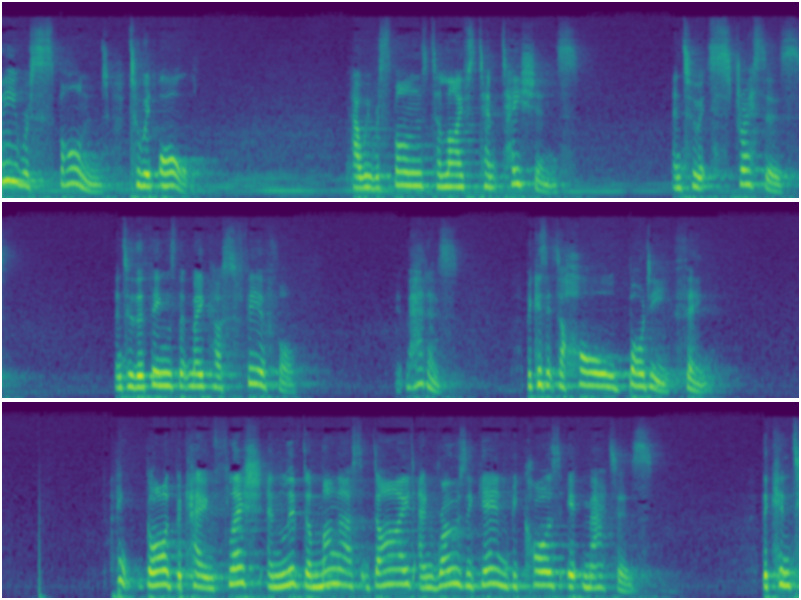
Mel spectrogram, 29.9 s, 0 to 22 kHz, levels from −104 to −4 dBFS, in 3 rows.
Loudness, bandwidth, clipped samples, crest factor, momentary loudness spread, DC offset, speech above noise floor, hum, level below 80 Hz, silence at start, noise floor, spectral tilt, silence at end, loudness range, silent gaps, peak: -24 LUFS; 13.5 kHz; under 0.1%; 20 dB; 15 LU; under 0.1%; 45 dB; none; -56 dBFS; 0 s; -68 dBFS; -5 dB/octave; 0 s; 8 LU; none; -6 dBFS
